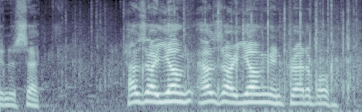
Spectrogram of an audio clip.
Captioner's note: applause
